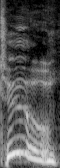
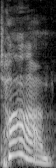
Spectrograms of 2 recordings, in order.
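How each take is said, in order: First: The word rhymes with room. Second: The word rhymes with bomb. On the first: The speaker calls it right. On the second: The speaker calls it wrong. "he's like"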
